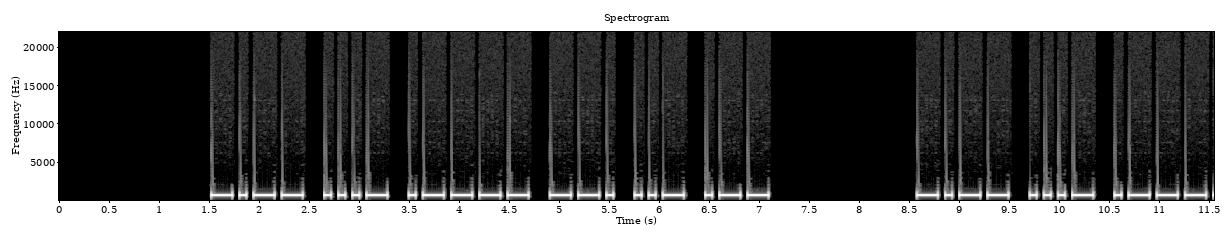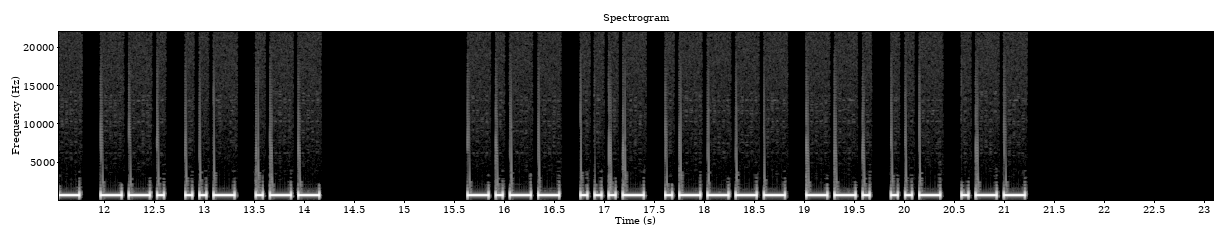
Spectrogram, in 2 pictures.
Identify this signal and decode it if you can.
Morse code, heard as a keyed tone, about 17 wpm, 700 Hz. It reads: YV1GUW YV1GUW YV1GUW
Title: DXCC-100 Call Signs - 6 Characters - Repeated 3x - 17wpm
